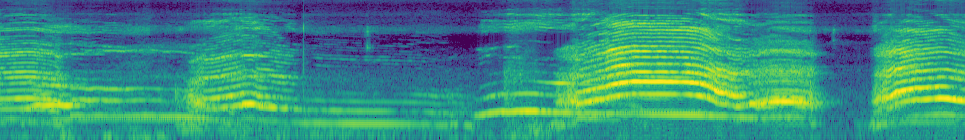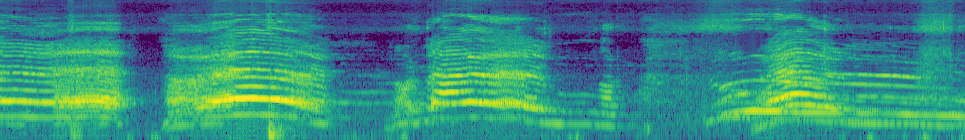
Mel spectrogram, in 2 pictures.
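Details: Cats in a fight trading intense wailing yowls, long quavering cries that climb and fall, several loud bursts in a row with short silences, a low growling moan at the start.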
